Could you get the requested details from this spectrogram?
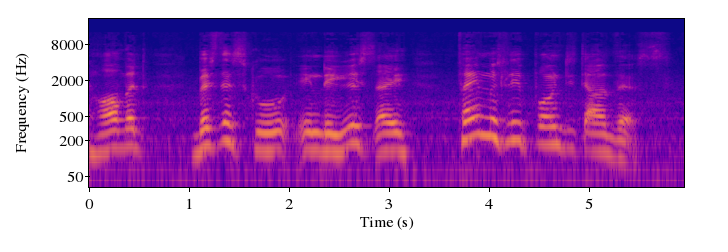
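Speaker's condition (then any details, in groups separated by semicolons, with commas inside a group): Cerebral palsy; some words unclear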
